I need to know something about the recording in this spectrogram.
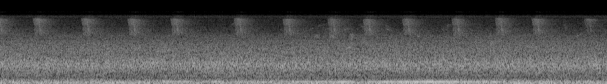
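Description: Steady outdoor background: a high-pitched chirp repeating a little over twice a second over a low steady hum, which grows slightly louder about four seconds in.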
